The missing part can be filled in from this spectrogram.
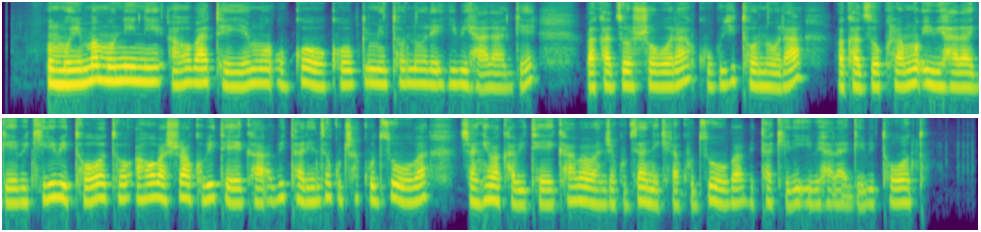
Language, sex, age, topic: Rundi, male, 18-24, agriculture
